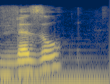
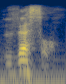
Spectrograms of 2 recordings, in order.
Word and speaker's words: vessel: Instead of vessel, okay, double S usually is going to be an unvoiced S sound. So vessel.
